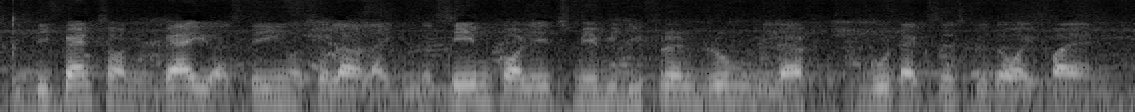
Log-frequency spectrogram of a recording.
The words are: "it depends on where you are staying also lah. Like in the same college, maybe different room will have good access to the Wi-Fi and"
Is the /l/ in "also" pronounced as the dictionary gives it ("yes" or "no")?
no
